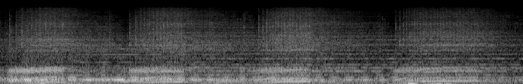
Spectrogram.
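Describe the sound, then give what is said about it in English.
A small chainsaw engine revs loudly in four repeated surges, its buzzing pitch climbing and falling with each pull of the throttle, with no talking over it. “We run a little chainsaw. Yeah, chainsaw's coming in.”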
